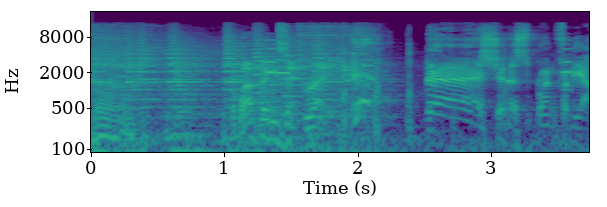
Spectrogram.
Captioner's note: gasps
